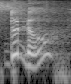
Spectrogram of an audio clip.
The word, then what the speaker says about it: Dhuddu: So he said, it's Duddu.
